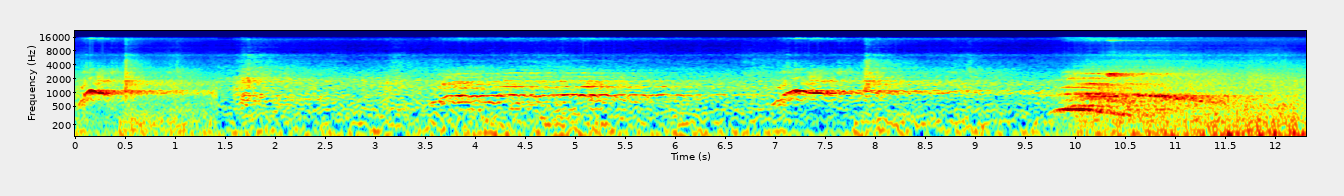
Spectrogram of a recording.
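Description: Long, drawn-out shouts from hockey players echo around an ice rink, each rising into a held note. A louder shout comes near the end as a goal is scored.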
